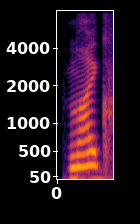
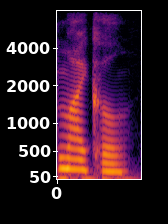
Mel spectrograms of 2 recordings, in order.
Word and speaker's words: Michael: store but insisted that the way to pronounce it was Mike not Michael I never knew such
